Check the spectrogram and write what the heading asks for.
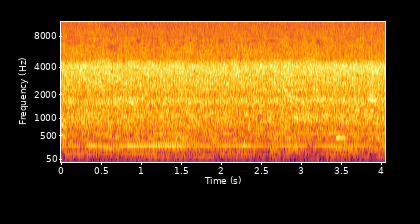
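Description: Steady background hum: a constant low drone with an even wash of noise that does not change through the pause.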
